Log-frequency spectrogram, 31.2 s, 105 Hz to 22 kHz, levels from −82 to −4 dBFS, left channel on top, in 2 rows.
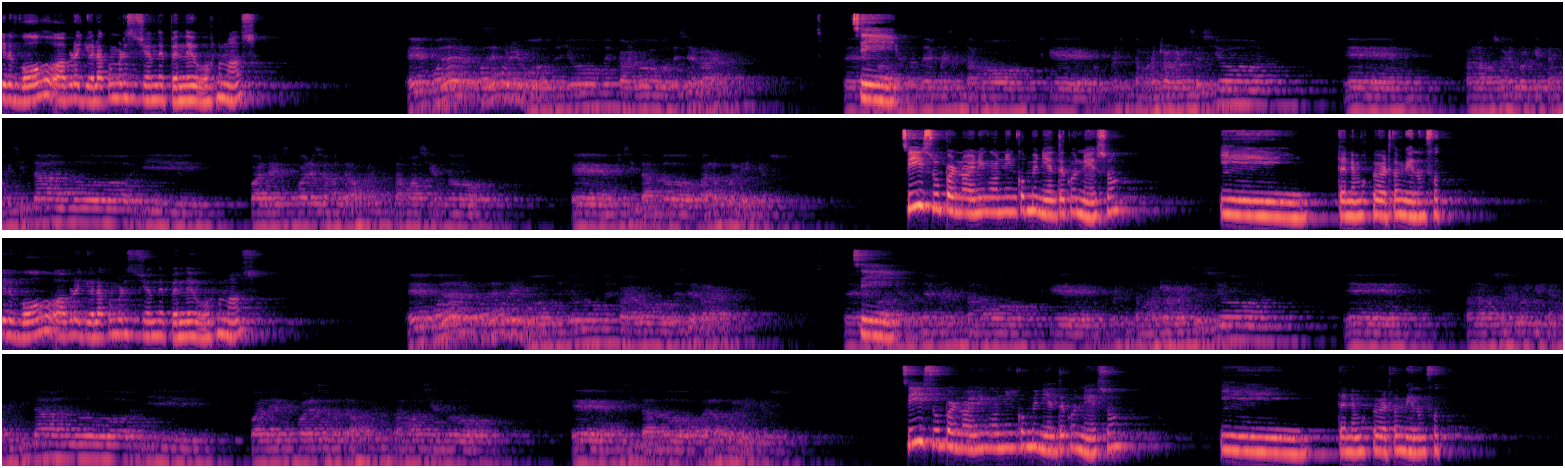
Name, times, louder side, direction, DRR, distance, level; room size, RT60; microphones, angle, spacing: voice 1, 0.0-2.5 8.6-9.0 24.6-26.9 27.8-28.7 29.0-30.0, left 4 dB, 65° left, 13 dB, 0.6 m, -30 dB
voice 2, 4.0-7.2 8.4-12.7 13.4-14.1 14.6-17.6 18.1-20.4 21.3-23.4, left 1 dB, 40° left, -2 dB, 3.9 m, -43 dB
21.0 x 14.5 x 3.0 m, 1.4 s
head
